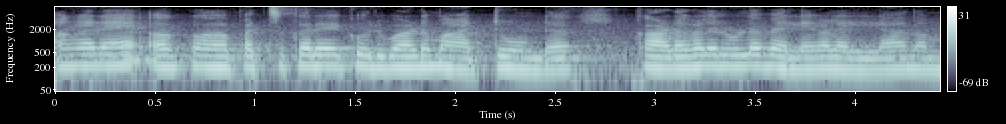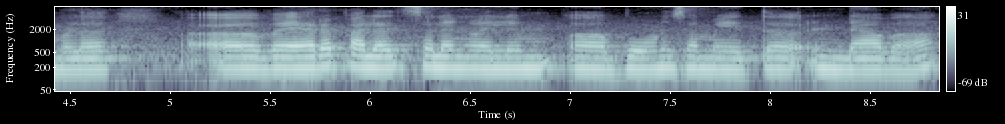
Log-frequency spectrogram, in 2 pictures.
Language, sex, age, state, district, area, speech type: Malayalam, female, 18-30, Kerala, Palakkad, rural, spontaneous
